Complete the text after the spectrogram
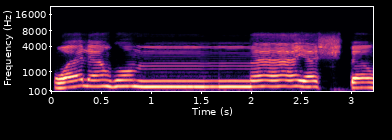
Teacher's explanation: Syafawi disebut syafawi karena ketika kita mengucapkan huruf mim di sini, maka dua bibir bertemu. Ada di antara dua bibir. · Jadi mim yang pertama nih, mim yang sakinah nih dimasukkan ke dalam mim yang kedua atau mim yang hidup. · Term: idgham mislain syafawi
